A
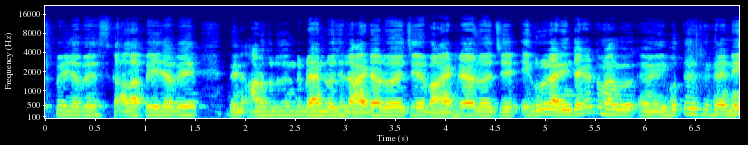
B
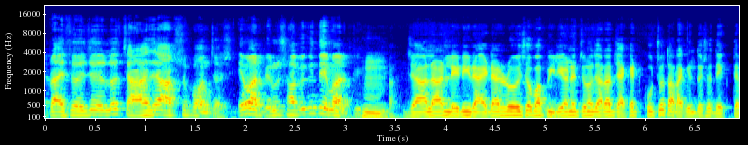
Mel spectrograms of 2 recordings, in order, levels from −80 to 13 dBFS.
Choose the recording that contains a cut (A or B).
B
